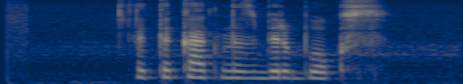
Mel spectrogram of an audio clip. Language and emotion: Russian, neutral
